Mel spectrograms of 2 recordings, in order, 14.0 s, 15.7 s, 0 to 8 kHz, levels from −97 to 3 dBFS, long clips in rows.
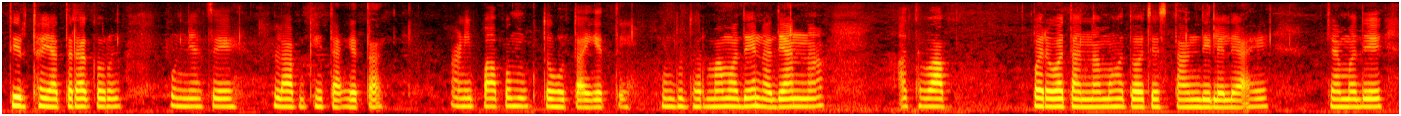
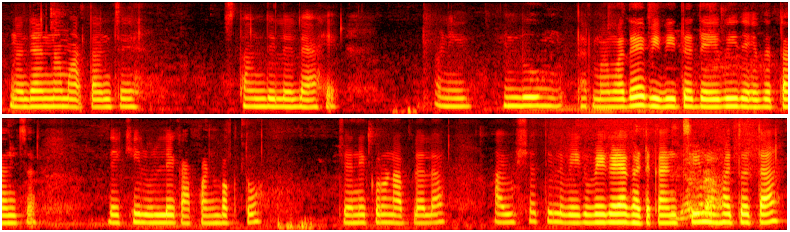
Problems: constant background noise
